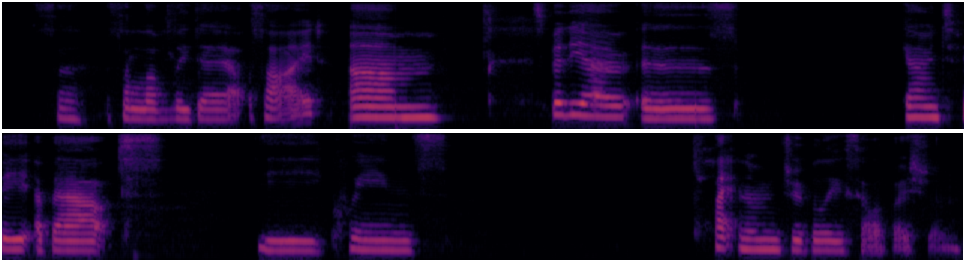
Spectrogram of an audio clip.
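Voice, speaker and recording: In a New Zealand accent, the speaker talks at a very slow pace with long, frequent pauses and big swings in loudness. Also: woman, medium pitch for a woman, ordinary pitch variation. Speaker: book YouTuber. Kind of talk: casual talk to camera. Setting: outdoors in garden. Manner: hesitant, many fillers.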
